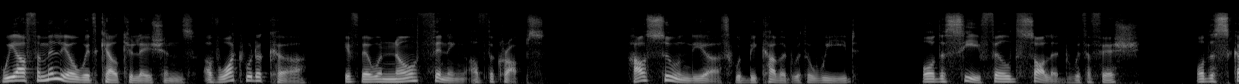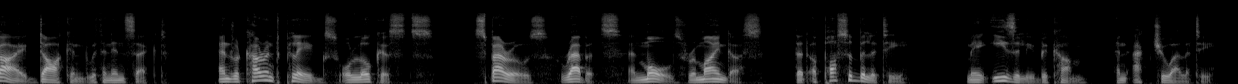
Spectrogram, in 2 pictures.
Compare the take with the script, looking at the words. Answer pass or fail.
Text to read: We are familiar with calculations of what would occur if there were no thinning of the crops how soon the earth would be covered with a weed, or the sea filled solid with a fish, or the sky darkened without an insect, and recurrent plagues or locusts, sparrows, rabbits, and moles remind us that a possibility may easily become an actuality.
fail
